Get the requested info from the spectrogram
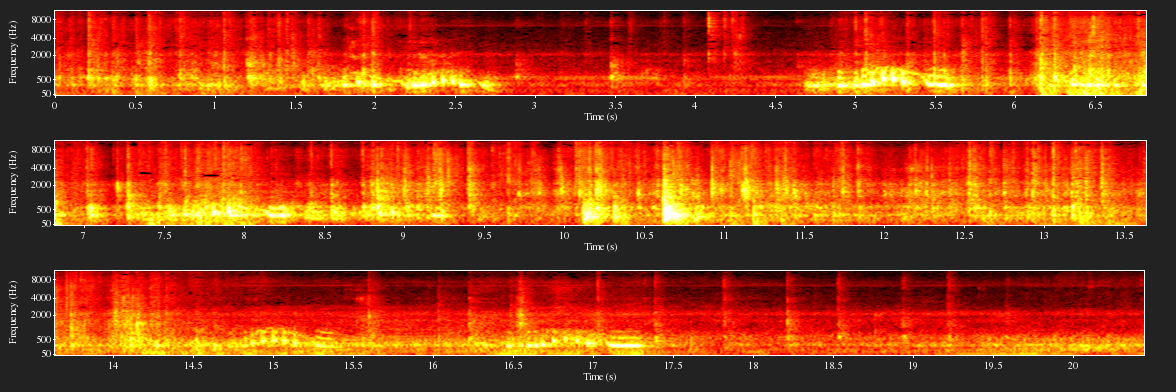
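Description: Feral rock pigeons cooing over and over in low, rounded calls, with scattered clicks and knocks in the middle and one sharp knock about ten seconds in.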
